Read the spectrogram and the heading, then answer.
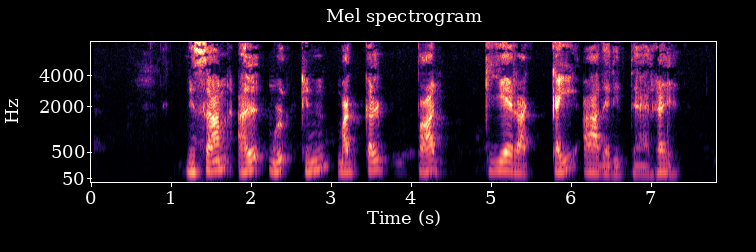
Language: Tamil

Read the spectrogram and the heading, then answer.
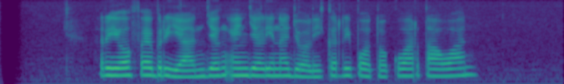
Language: Sundanese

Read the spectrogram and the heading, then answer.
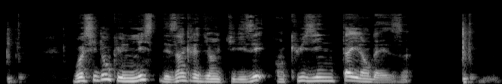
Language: French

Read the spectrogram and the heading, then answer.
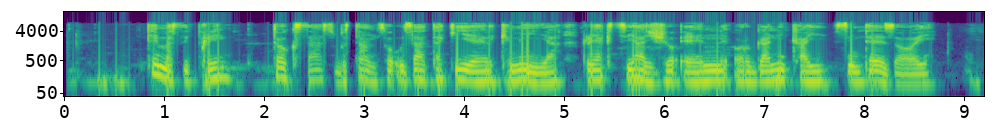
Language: Esperanto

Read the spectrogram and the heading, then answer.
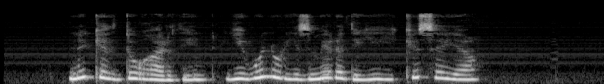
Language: Kabyle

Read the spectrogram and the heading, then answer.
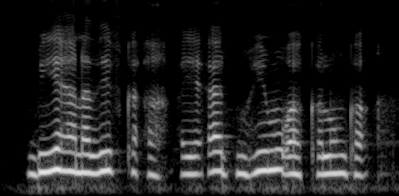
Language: Somali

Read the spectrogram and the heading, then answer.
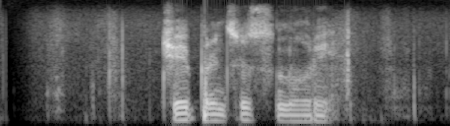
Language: Russian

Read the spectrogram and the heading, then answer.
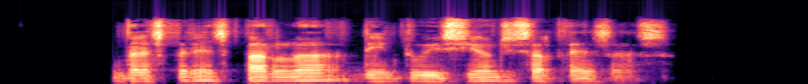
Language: Catalan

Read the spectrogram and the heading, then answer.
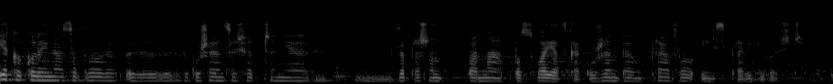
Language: Polish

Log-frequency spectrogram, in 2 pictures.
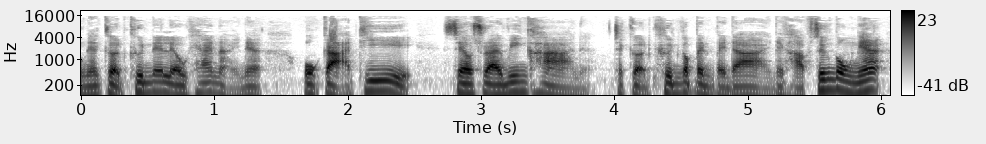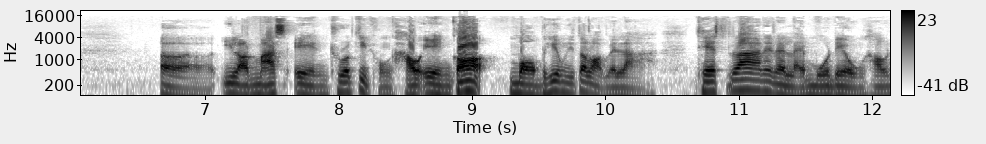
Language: Thai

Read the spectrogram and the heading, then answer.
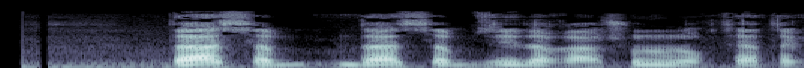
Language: Pashto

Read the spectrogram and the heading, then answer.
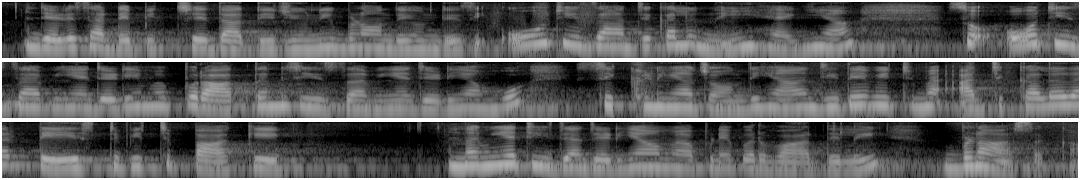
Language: Punjabi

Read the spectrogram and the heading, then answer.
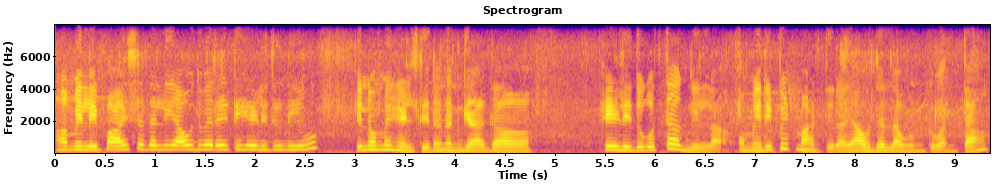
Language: Kannada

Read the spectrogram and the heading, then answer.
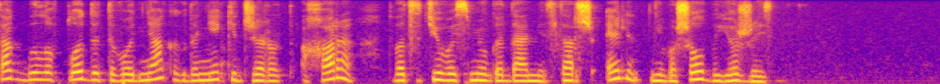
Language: Russian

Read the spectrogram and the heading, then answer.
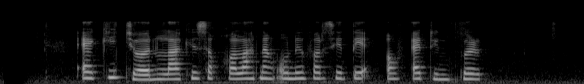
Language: Javanese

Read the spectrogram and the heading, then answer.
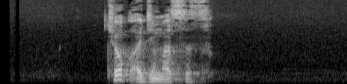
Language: Turkish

